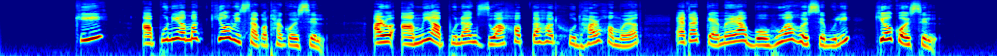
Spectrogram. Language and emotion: Assamese, angry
